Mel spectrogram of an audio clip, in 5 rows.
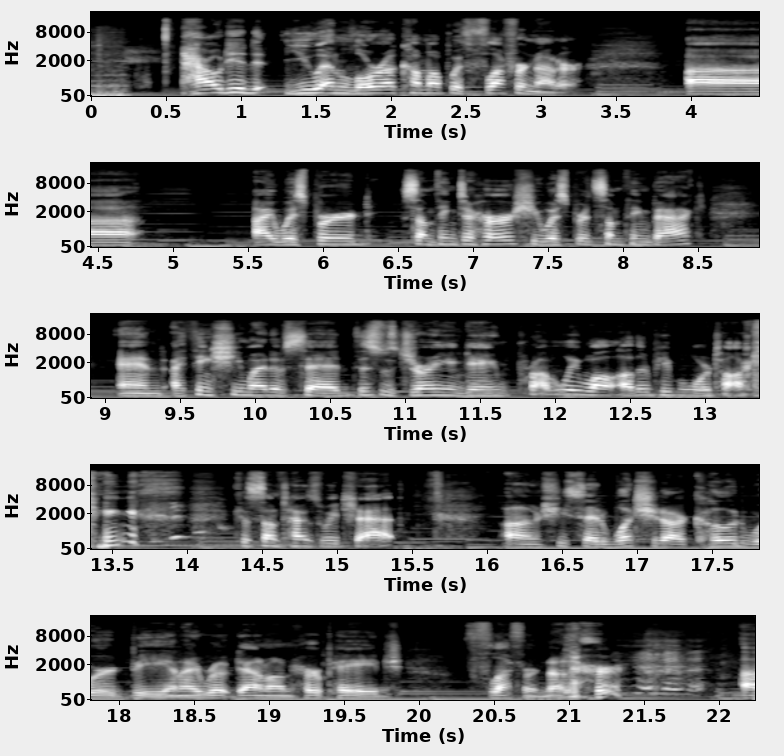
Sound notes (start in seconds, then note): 13.6 laughing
